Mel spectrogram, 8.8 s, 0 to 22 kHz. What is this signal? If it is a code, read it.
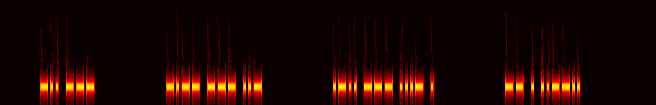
Morse code, heard as a keyed tone, about 36 wpm, 700 Hz. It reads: DO YOU LOVE ME?
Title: 4x Word-Spacing - Sentences from Top 400 Words - 35wpm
